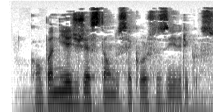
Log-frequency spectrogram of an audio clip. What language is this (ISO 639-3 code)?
por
